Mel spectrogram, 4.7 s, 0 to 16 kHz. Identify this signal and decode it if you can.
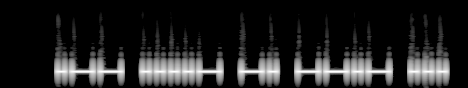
Morse code, heard as a keyed tone, about 17 wpm, 700 Hz. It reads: W4NQS
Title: USA Call Signs - 5 Characters - Repeated 2x - 17wpm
